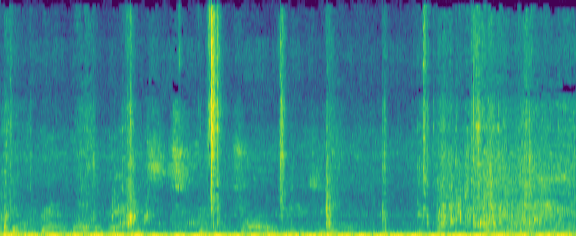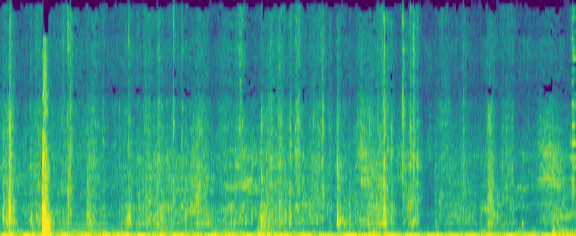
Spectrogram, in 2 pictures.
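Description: Faint rustling and crinkling of large Swiss chard leaves as the ribs are torn out and the leaves folded by hand on a wooden cutting board, with a few small knocks and clicks, the sharpest about six seconds in.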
